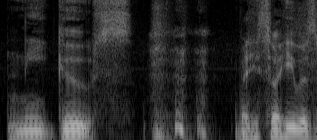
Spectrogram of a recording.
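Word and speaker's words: negus: spelling bee is saying negas according to this video it's correctly pronounced knee goose but so he was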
